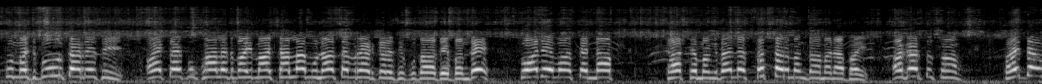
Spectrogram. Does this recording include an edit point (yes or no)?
no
